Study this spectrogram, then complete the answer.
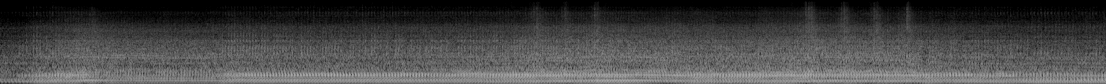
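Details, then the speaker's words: Honda EU2000i generator that burns oil and smokes under load: the engine runs fairly steady, then the note drops and labours as load comes on. It is down on horsepower. Struggling under load. "So, yeah, I think we do have some engine issues here. You know, it was smoking. Not quite as bad as I thought, but there is a very strong smell of burning oil in the air. And the engine is definitely down on horsepower."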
